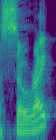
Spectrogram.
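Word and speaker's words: Psorite: mold that I discovered it's called a so right it's spelled PS o RI T E so what this does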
